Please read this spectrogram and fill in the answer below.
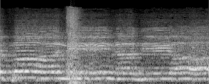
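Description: A group of men reciting a nauha, a Shia lament, together into a microphone in long, held sung lines. A single sharp slap, a chest-beating stroke of matam, cuts across the chanting under a second in.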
